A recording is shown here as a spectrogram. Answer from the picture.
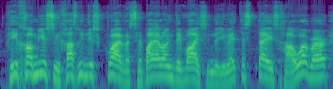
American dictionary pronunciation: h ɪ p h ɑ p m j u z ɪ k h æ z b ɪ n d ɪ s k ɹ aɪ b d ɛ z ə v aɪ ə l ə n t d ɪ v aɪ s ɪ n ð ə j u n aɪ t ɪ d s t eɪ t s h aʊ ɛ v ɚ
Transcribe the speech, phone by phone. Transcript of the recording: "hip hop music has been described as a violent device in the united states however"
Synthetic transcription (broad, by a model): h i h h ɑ m j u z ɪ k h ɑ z b ɪ n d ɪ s k ɹ aɪ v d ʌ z ə b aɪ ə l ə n d ɪ v aɪ s ɪ n ð ə j u n aɪ t ɪ d s t eɪ t s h aʊ ɛ v ɚ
